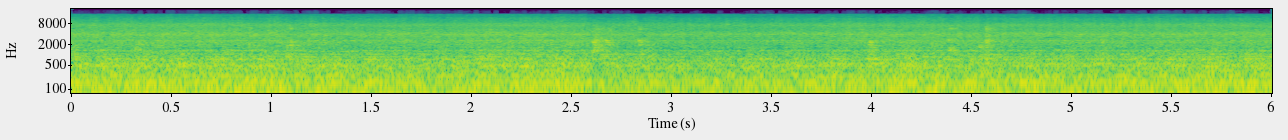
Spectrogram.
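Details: 350 TBI V8 at steady idle, recorded just behind the driver-side front wheel: uneven knock about three a second; owner suspects the flex plate, not confirmed.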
